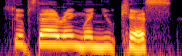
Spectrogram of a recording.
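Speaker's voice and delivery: usual speaking voice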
